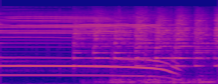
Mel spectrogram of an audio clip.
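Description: A lead singer's voice holding one long note of a Korean folk weaving song, the pitch sliding down as it trails off near the end. Hand claps and a low drumming come in underneath about a second in.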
